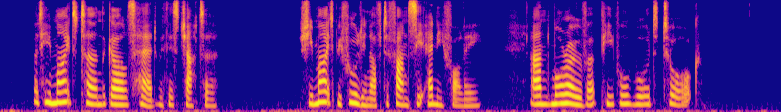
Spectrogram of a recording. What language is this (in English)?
English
